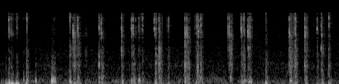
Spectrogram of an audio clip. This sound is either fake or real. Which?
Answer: real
